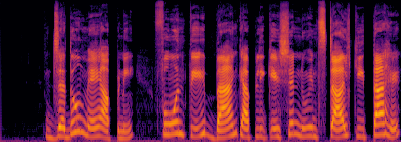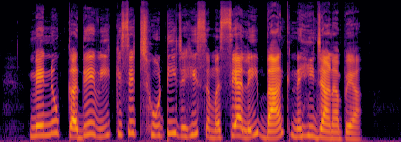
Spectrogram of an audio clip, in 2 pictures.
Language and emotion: Punjabi, happy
